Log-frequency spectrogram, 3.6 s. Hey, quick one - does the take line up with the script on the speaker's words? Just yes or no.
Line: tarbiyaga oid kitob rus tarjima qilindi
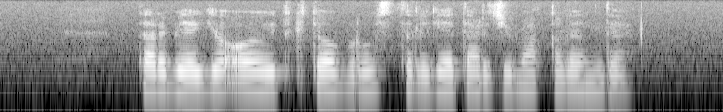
no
